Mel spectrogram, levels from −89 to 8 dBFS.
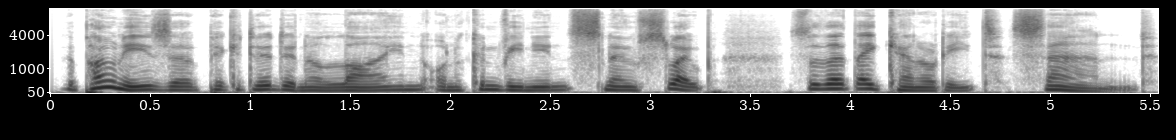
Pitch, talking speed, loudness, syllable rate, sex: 140 Hz, 195 wpm, -18 LUFS, 5.2 syllables/s, male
